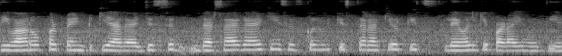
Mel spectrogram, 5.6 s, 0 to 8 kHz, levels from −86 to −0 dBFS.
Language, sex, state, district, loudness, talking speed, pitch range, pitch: Hindi, female, Bihar, Kishanganj, -19 LUFS, 255 wpm, 205-235 Hz, 225 Hz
